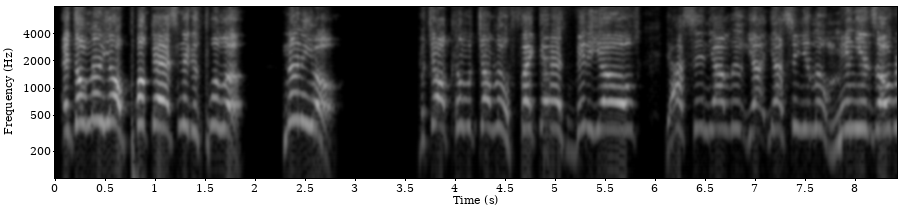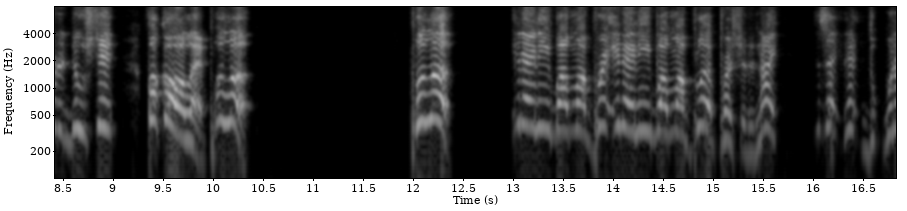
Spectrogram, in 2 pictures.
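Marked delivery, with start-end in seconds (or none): 0.1-2.9 loud, higher furious call-out; angry shout. Real, not acted. Streamer yelling at rival fans on his channel, furious. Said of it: "let me get off my soapbox". 9.3-12.4 loud, higher, clipped dare; furious challenge. Real, not acted. Daring rival fans to show up, loud and furious. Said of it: "let me get off my soapbox".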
